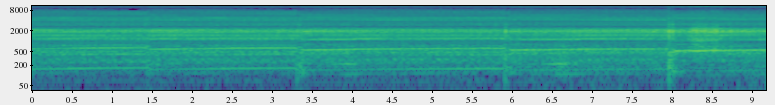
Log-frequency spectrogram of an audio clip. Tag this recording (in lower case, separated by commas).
vehicle, bicycle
